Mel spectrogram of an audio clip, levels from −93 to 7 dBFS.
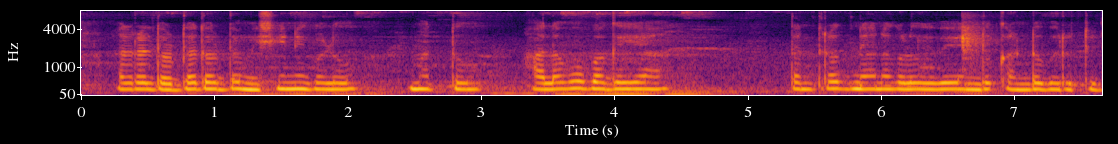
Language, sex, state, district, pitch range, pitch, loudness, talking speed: Kannada, female, Karnataka, Bangalore, 220-230 Hz, 225 Hz, -14 LUFS, 95 wpm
